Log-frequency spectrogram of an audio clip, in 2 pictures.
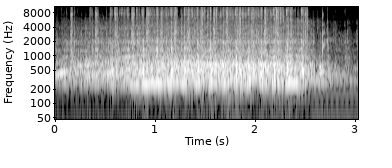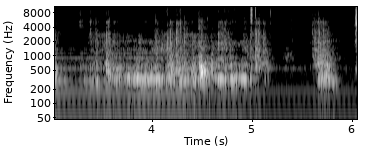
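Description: A sewing machine runs steadily through fabric while a small bag is sewn, a loud close whir for a couple of seconds that stops abruptly, followed by quieter handling clicks and rustles.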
